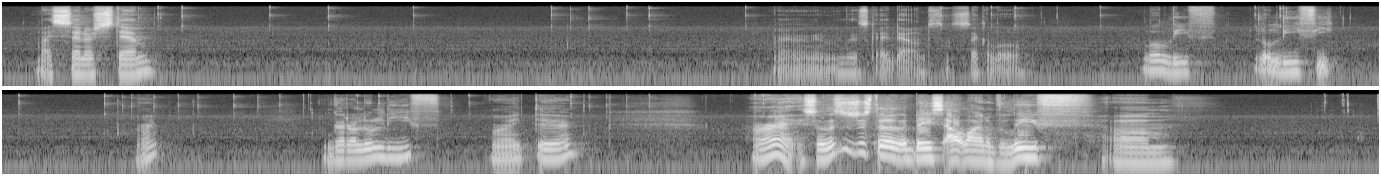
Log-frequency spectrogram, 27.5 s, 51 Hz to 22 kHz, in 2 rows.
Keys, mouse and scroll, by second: 1.2 middle click, 1.5 click, 2.6 click, 4.1-5.4 drag, 5.6 middle click, 6.2 click, 7.4-9.3 drag, 9.8 click, 10.9-12.0 drag, 12.5 click, 13.9 click, 14.9 middle click, 15.2 middle click, 15.7 middle click, 16.3 middle click, 17.3 click, 18.4 click, 19.6 middle click, 20.0 middle click, 21.2 click, 21.7 middle click, 22.7 middle click, 23.4 middle click.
